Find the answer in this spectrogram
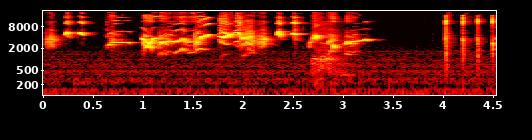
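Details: Lively white-rumped shama courting a female with a dense warbling flow of whistles and rough chatter, high and tumbling, then a pause before a few sharp clicking notes.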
